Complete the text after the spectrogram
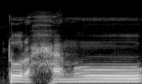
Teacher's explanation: را ساکن سے پہلے پیش ہے، اس لیے را ساکن پر پڑھا جائے گا۔ ترحمو، مو واو مدہ ہے، ایک الف کی مقدار کے برابر کھینچ کر پڑھیں گے، اور وقف کی صورت میں نون ساکن پڑھا جائے گا، وقف بالاسکان ہوگا۔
